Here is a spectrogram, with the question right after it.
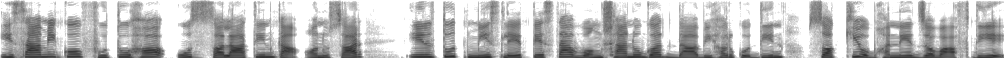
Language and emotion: Nepali, neutral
